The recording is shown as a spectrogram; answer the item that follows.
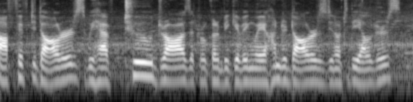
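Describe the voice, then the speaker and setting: Noticeable noise in the background accompanies speech that stays monotone and flat. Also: man. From Peguis First Nation, Manitoba, Canada. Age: 60s. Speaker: community elder and event host. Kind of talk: casual interview. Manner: hesitant, many fillers and repeats.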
